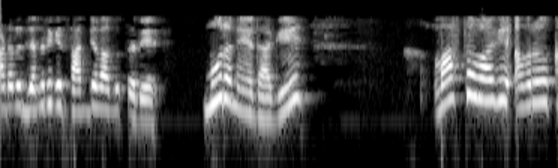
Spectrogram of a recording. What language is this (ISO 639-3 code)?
kan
